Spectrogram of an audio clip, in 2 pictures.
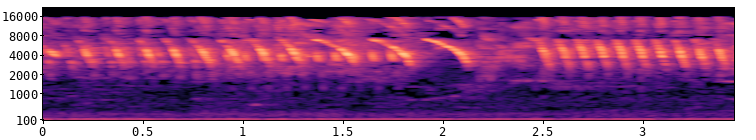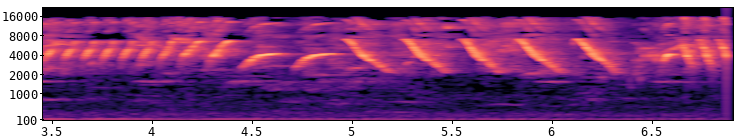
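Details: Kept canary (kenari) singing: rapid high trills of repeated sweeping notes, changing speed between fast rolls and slower slurred phrases, with a steady low hum behind.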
